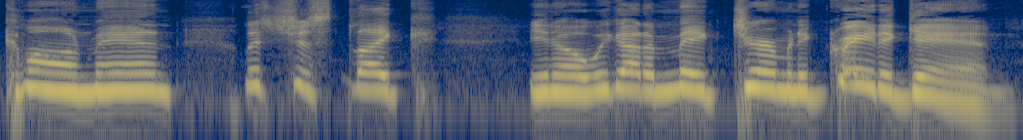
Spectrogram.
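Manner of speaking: high, laid-back, cool-cat beatnik voice. Describing an auditioner delivering a line to Goebbels, in a laid-back beatnik voice. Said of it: "this very beatniky guy delivering the line".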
